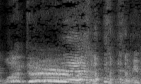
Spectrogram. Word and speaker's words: wonder: but this one here some pressure is important wonder that's it that's really good good balance of having some pressure not crazy and not zero but right in the middle I wonder I wonder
